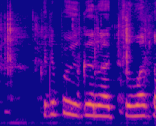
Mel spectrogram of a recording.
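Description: A toddler's voice: a string of short, high-pitched babbled syllables, starting about half a second in.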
